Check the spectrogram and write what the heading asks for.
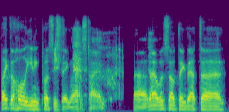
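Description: A man's voice: mid-range voice, expressive, moderate pace, noisy background. A man co-hosting a book podcast, chatting casually with jokes and loose fillers. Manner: jokey, rambling, with fillers. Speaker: podcast co-host. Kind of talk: casual chat.

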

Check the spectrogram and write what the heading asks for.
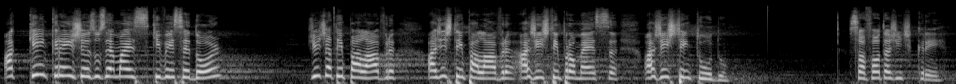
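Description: A woman's voice: high-pitched, normal speed, fairly bright tone. A middle-aged woman, preaching a chatty, humorous sermon to women and acting out quotes. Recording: long hall reverb.

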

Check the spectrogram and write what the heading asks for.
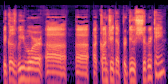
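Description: A man's voice: mid-range voice, moderate pace, no room sound, low-quality recording. A man from Fiji hosting a casual chat, rambling and repeating words as he talks, swearing now and then. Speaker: host.

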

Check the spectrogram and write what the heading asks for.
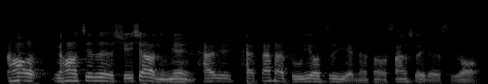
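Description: A man's voice: medium pitch, brisk, fairly bright tone. A middle-aged man from Taiwan. He is a podcast guest telling a story casually and earnestly, repeating phrases as he goes. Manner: earnest, repeats phrases while recounting events.

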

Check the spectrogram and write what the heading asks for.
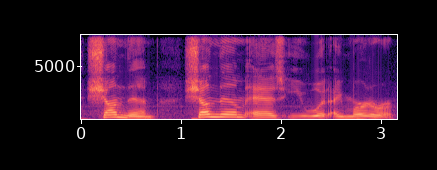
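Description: An earnest male orator from the old labor movement, begging an angry crowd for calm in a loud, imploring voice, as a man reading a newspaper story puts him on. His tone sits high and presses forward with feeling. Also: a little slow. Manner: louder and raised in pitch, earnest and imploring. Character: impassioned male labor orator pleading with a mob.

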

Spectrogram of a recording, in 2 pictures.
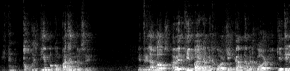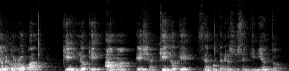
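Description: A man's voice: sits high, normal speed. A middle-aged man with an Argentine accent preaching a sermon, telling stories and firing off rhetorical questions. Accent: Argentine Spanish. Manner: animated storytelling with rhetorical questions. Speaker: pastor. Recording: echoey room, far from the mic.

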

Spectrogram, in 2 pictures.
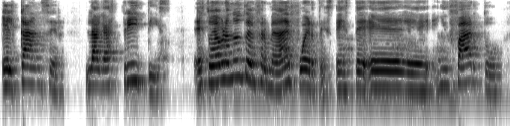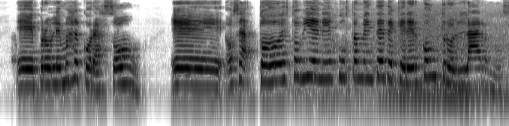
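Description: A woman with a Venezuelan accent teaching an online group session, talking fast, loud and a little rushed. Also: a little high, highs cut off, a little hiss or hum. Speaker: spiritual workshop teacher.

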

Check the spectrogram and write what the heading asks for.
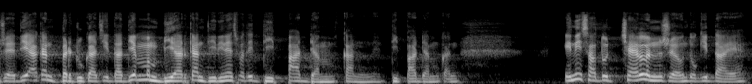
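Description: A man's voice: on the high side, pushed and bright. A male pastor preaching an expository sermon in a conversational way, tagging his sentences with little asides to the congregation. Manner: conversational preaching with frequent "ya" and "saudara" tags. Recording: long hall reverb.

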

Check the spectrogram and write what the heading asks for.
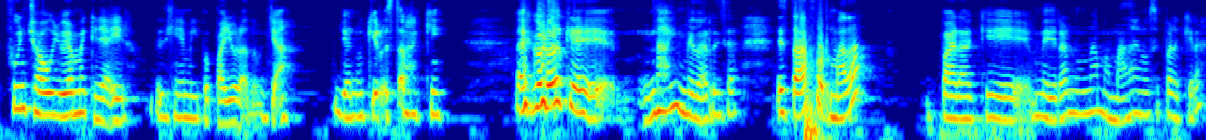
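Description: A young woman with a Mexican accent shares a personal story on a podcast. Her voice sits slightly high, and she talks frankly in slang, with plenty of fillers and nervous little laughs. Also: a little fast, darkish tone. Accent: Mexican Spanish. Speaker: podcast guest.

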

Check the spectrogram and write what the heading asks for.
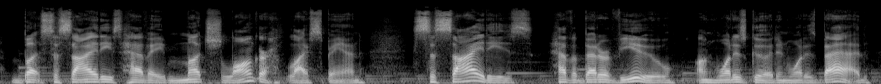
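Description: A man in his forties, from Costa Rica, explaining a philosophy idea in a thoughtful, conversational lecture with restarts and fillers. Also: sits low. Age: 40s.

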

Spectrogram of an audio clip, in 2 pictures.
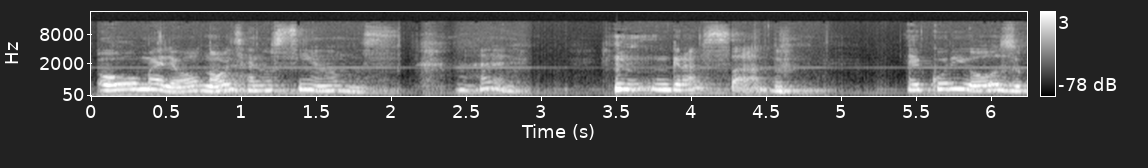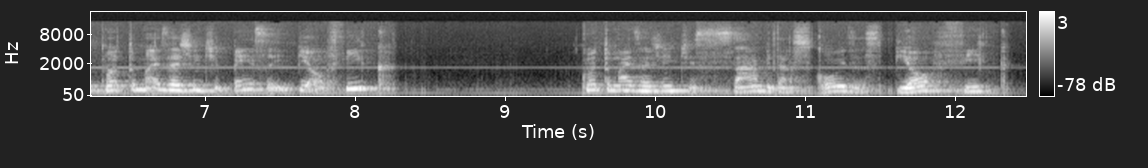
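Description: A woman's voice: medium pitch, measured pace, warm tone, slight background noise, lightly acted. A woman playing a frightened male artist under interrogation, who stammers nervously and slips into whispers in a theatrical monologue. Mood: anxious.

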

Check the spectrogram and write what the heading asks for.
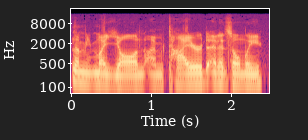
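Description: A man's voice: medium pitch, flat delivery, normal speed, a bit bright, smooth, low-quality recording. A young man co-hosting a casual streamed chat, joking and swearing playfully. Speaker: podcast co-host.

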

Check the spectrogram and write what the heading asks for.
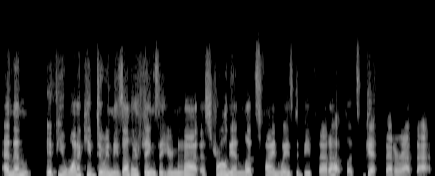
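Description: This podcast guest, a woman photographer and mentor, chats casually and thoughtfully, using many ums and restarting often. Her voice is fairly high and animated, moving fairly quickly, and there's no echo.

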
